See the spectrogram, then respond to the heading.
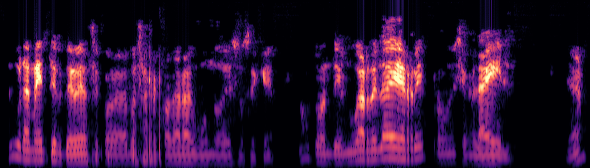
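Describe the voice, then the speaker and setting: A man's voice: medium pitch, brisk, dry recording, muffled recording. A male secondary school teacher, explaining a recorded lesson patiently and checking in with his students after almost every sentence. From Peru. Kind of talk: recorded remote class lesson.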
